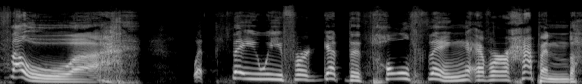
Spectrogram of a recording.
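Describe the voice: A man's cartoonish character voice, high-pitched and fairly bright, with very wide pitch swings and a slow pace.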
